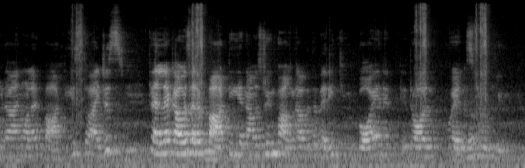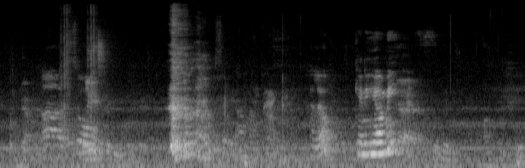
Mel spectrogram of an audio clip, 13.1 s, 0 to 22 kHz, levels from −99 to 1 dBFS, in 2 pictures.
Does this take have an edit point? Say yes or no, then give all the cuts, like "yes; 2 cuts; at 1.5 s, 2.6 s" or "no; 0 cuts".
no; 0 cuts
